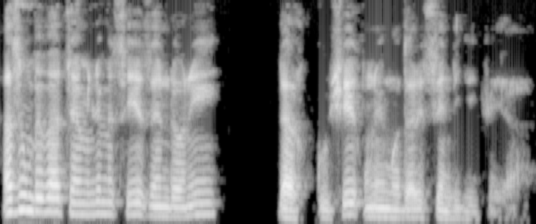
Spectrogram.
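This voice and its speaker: Male storyteller, measured folktale narration, warm low tone. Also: gravelly, dull audio.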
